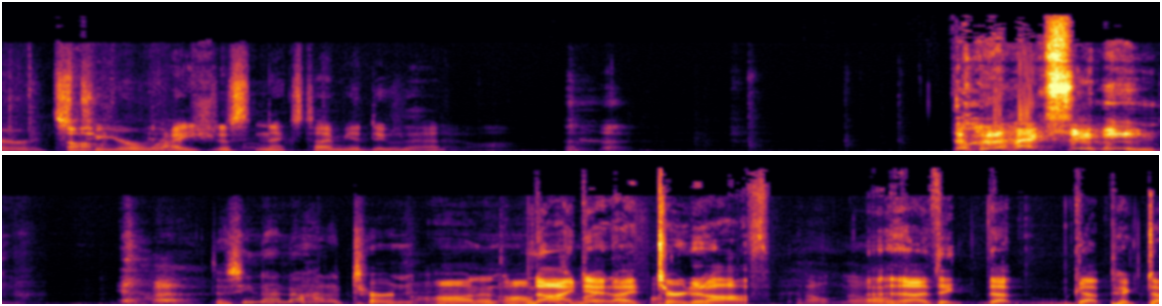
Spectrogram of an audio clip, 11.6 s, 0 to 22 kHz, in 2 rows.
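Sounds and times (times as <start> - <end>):
speech: 0.0 - 3.2, 4.8 - 11.5
short light cough: 2.8 - 3.2, 4.8 - 6.8.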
